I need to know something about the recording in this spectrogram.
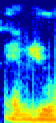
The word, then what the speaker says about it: mu: in this case we use mu mu is pronounced mu mu and is the mean of all values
